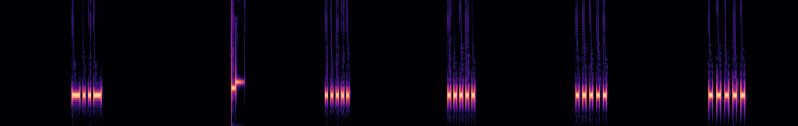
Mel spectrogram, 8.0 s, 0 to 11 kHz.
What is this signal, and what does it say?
Morse code, heard as a keyed tone, about 38 wpm, spaced as for 8 wpm, 700 Hz. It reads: X 5555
